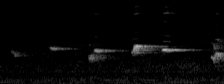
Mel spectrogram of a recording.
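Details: Yellow-vented bulbul from Central Java, ropelan singing style: a handful of pure whistled notes, alternately stepping up and down. One note is drawn out, and the notes come in a loose, uneven rhythm.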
